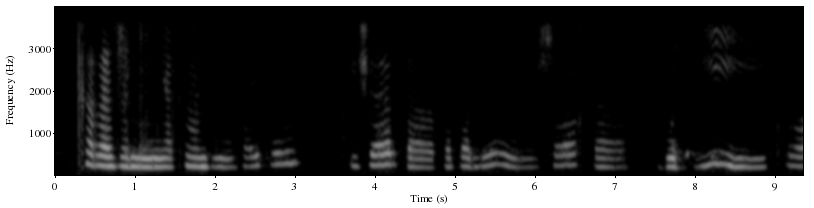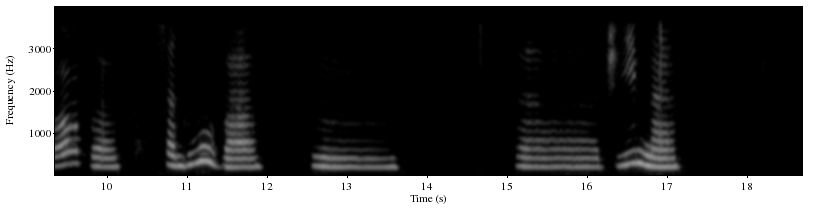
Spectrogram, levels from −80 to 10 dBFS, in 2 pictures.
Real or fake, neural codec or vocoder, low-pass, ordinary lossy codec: fake; vocoder, 44.1 kHz, 80 mel bands, Vocos; 3.6 kHz; none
